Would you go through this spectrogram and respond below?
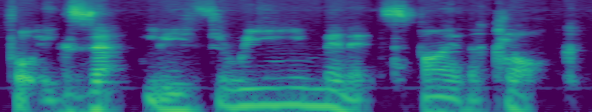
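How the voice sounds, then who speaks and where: Animated, husky male storybook reader. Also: medium pitch. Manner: animated, deliberate, dramatic pauses. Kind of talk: expressive read-aloud children's story narration.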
